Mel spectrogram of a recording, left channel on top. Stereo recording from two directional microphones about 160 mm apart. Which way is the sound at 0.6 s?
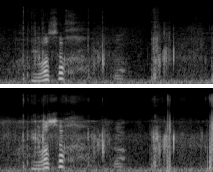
Centre (ahead or behind).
